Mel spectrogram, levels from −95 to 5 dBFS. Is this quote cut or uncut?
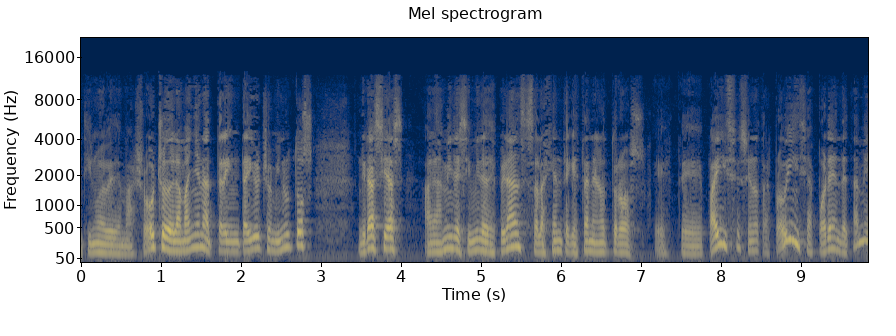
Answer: cut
